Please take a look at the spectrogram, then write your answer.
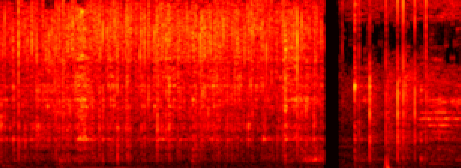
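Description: Peanuts and curry leaves crackling in hot oil in a tempering pan, a dense close sizzle that cuts out briefly and then returns with a sharp pop and clatter.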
